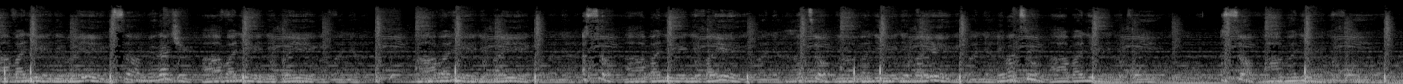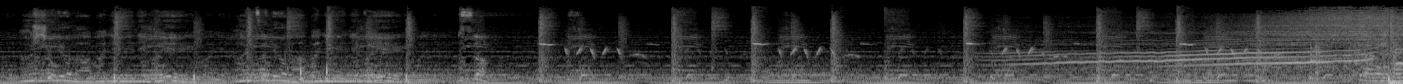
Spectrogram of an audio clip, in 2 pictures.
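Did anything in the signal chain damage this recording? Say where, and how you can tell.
No, nothing in the signal chain damaged this audio.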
